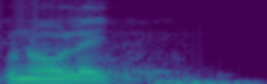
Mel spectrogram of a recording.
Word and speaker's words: knowledge: So, because my goal of working is just to seek knowledge. Is just to seek knowledge. Yes, sir. Knowledge, K-nya nggak dibaca. Knowledge, bacanya ya.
